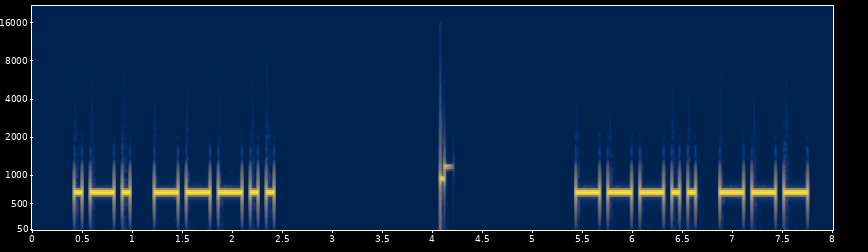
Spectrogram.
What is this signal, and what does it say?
Morse code, heard as a keyed tone, about 15 wpm, 700 Hz. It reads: R 8 8 O
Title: Single-Letter Single-Number 15wpm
